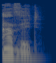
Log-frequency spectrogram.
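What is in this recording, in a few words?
"avid", British English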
